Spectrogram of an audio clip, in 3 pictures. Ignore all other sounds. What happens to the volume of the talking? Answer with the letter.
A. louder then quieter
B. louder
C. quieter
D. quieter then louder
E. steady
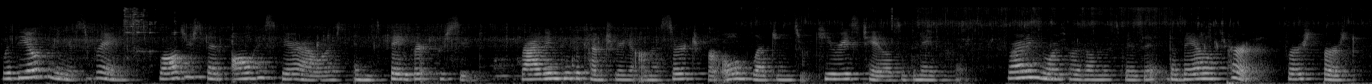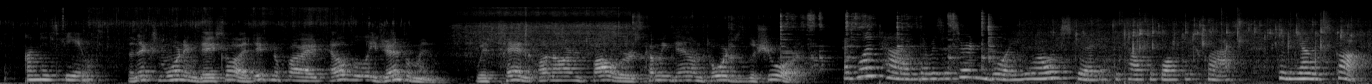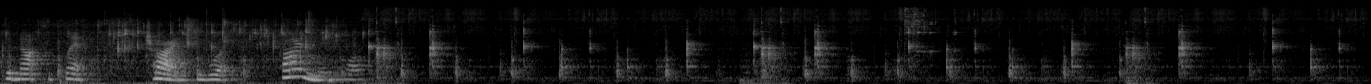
E.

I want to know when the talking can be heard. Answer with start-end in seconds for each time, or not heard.
0.0-31.1.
